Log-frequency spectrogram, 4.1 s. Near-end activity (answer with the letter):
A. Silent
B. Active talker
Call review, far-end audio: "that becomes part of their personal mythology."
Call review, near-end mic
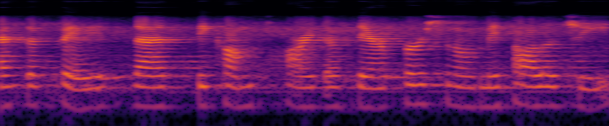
A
